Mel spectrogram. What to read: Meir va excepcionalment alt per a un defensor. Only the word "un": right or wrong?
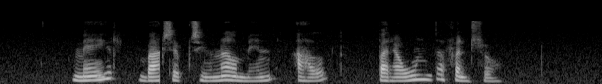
right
